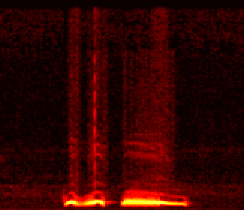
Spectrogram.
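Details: Spotted dove in the thổ voice style, giving a loud morning calling coo: two short rounded notes, then a longer drawn-out coo that slides gently downward. No other sounds.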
